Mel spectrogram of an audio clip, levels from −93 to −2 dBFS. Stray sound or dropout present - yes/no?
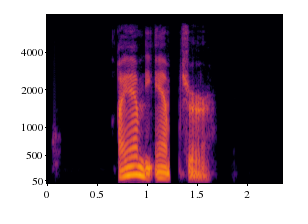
yes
